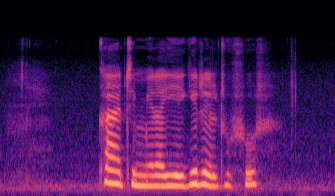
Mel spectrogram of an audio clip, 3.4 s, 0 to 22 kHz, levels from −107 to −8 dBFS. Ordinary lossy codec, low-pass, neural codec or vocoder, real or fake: none; 9.9 kHz; none; real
